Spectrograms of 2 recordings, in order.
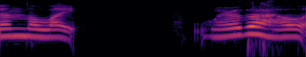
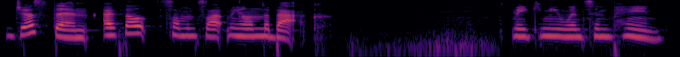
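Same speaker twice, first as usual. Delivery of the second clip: ordinary delivery, nothing marked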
